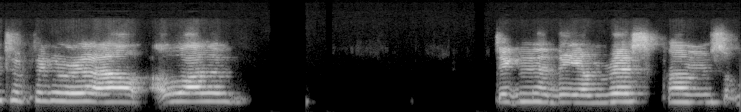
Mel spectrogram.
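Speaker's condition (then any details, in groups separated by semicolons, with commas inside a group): Cerebral palsy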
